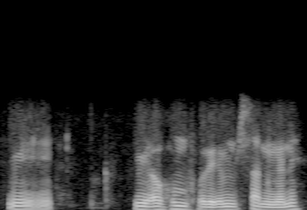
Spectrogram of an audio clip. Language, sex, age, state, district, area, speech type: Manipuri, male, 45-60, Manipur, Churachandpur, rural, conversation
